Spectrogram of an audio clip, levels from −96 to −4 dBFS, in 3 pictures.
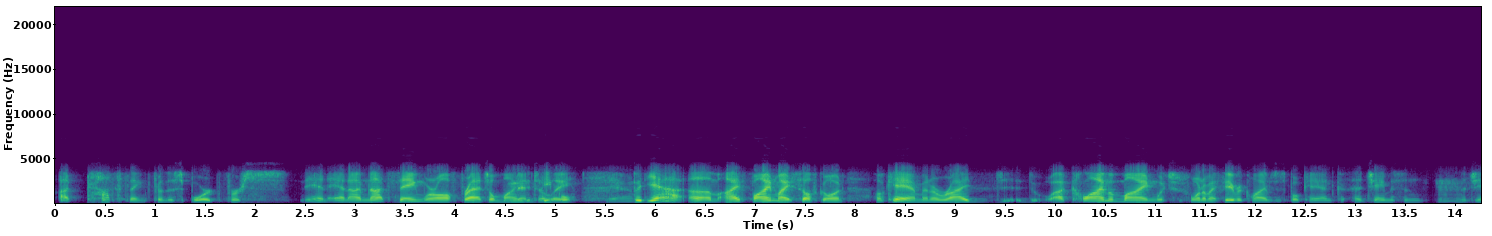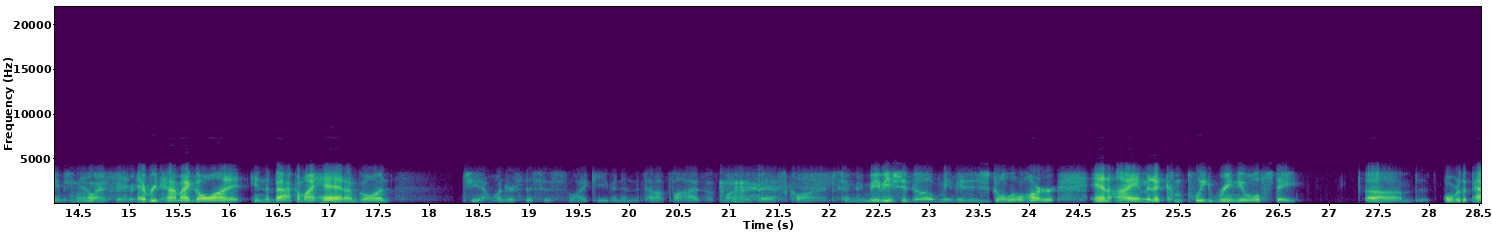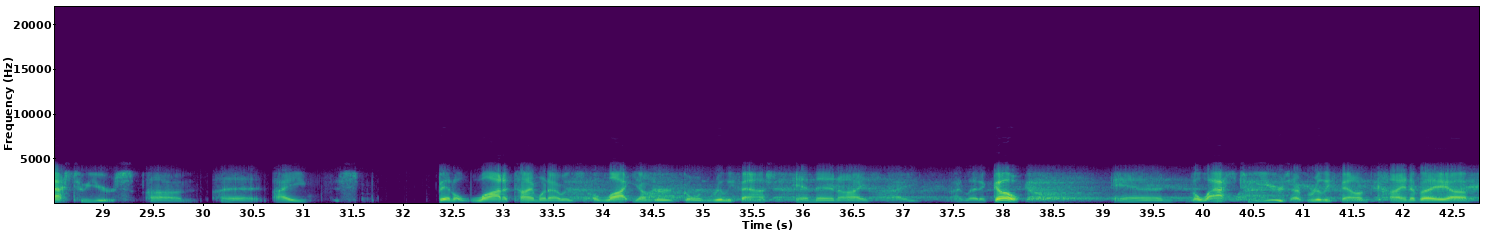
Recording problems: echo of what is said; noticeable; from 34 s on; 310 ms later, 15 dB below the speech
phone-call audio

